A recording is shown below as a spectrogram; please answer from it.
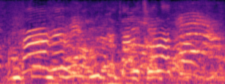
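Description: Young children's high-pitched voices chattering and calling out, several at once.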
